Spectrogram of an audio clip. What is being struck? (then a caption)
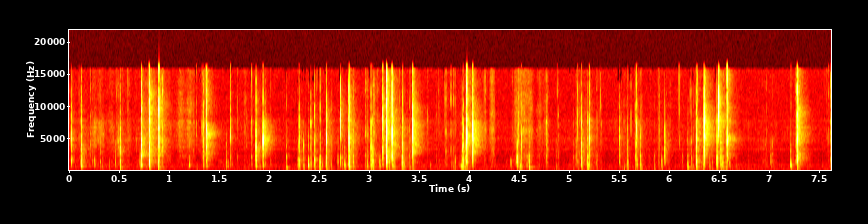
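Foil-lined plastic gum pouch. A small, partly filled resealable Extra gum pouch made of foil-lined plastic is squeezed and crinkled with long acrylic nails and fingertips. Sharp, bright crackles and crinkles come in quick irregular bursts throughout, with almost no low end and each sound stopping dead with no ring.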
